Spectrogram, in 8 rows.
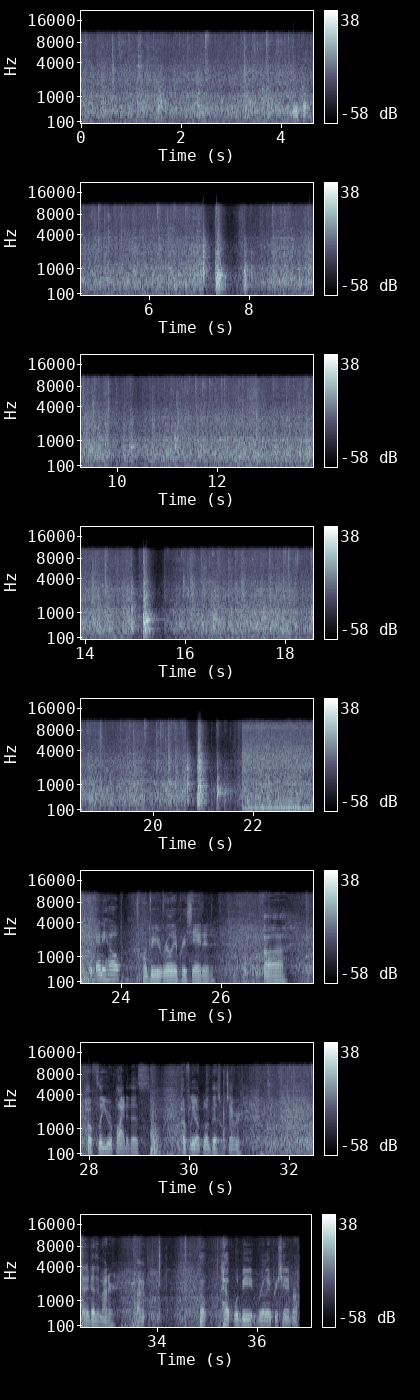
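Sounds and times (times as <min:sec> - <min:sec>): steady rain: 0:00.0 - 0:36.8.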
